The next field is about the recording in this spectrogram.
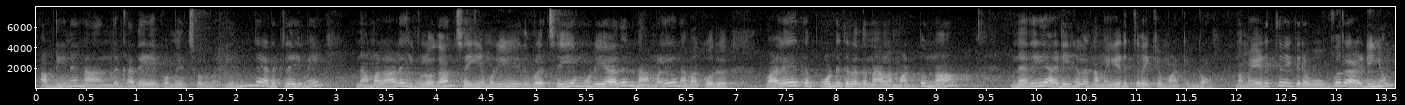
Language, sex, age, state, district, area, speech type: Tamil, female, 30-45, Tamil Nadu, Salem, urban, spontaneous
